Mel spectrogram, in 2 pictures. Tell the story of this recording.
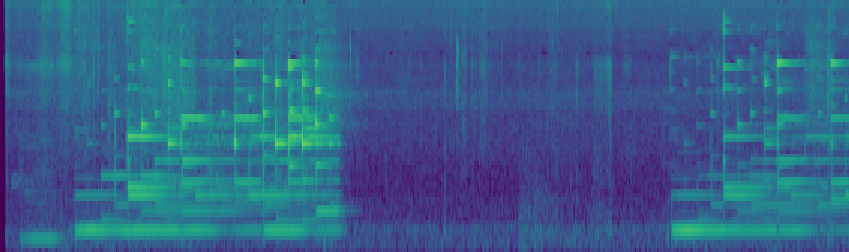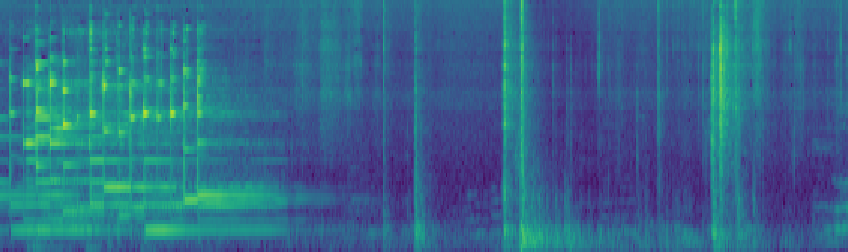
I put the phone on a table nearby in the room, the phone starts ringing, later when phone is not ringing I open and close the door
